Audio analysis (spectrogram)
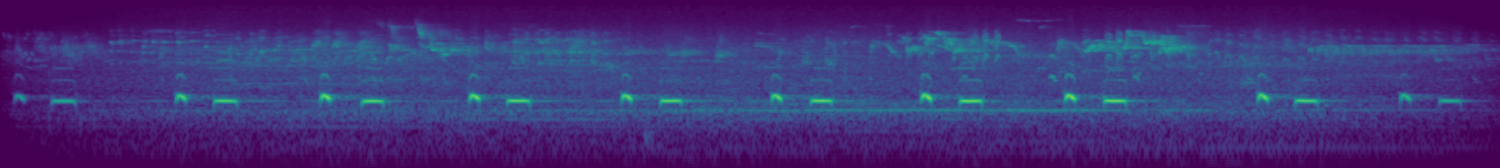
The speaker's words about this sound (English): The name cuckoo is onomatopoeic, which means it's taken from the bird's call. For thousands of years, the loud ringing cuckoo call of the cuckoo has heralded the arrival of the spring. This wandering voice is a source of many myths.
